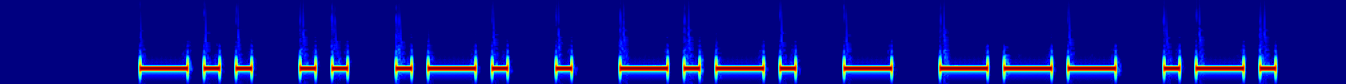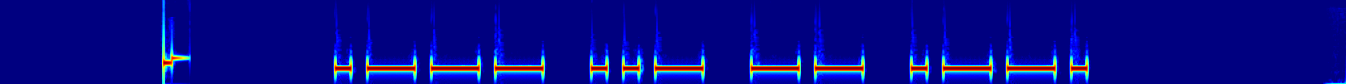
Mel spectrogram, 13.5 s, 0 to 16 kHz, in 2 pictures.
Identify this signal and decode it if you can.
Morse code, heard as a keyed tone, about 15 wpm, 700 Hz. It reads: DIRECTOR JUMP
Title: Sentences from Top 1300 Words - New Word Drill - 15wpm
